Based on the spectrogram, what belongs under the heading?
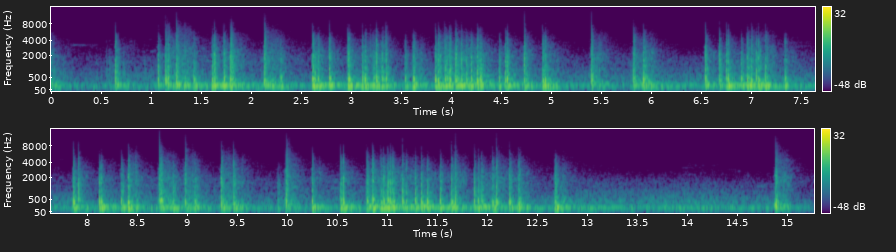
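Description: Fireworks display: dense volleys of aerial shell bursts and crackling, many bangs overlapping in quick succession, thinning out after about twelve seconds, with one last single bang near the end.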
